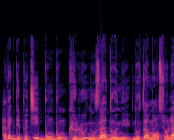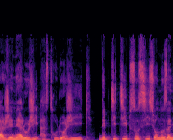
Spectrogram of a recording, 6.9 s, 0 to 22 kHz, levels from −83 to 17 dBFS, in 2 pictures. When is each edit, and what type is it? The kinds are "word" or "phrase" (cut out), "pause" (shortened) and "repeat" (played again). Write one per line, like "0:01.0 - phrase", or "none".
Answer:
none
